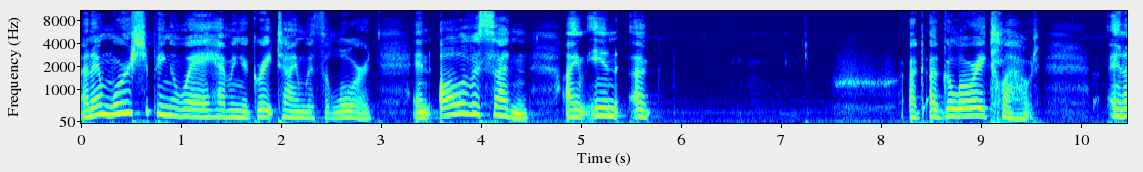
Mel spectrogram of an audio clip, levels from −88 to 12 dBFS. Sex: female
